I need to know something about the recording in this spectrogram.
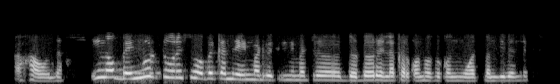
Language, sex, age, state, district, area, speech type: Kannada, female, 45-60, Karnataka, Dharwad, rural, conversation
